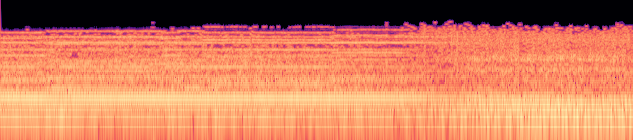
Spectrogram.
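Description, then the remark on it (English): A car engine runs with a steady, low droning hum, then its tone roughens and shifts partway through as the car slows and pulls over to the curb. No one speaks. “The car with Herbert and the girls just pulling over to the curb, Dr.”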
